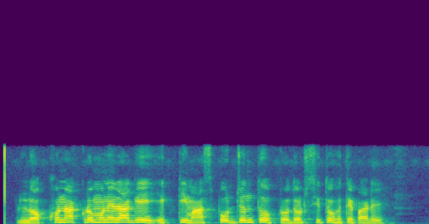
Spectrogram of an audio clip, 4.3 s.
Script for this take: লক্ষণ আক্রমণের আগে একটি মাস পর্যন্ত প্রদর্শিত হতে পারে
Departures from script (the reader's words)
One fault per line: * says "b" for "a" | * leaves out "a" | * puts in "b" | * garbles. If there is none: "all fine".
all fine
